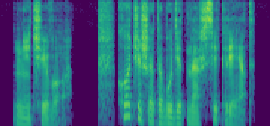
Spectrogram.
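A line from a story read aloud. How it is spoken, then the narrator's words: Conspiratorial cat's question. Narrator (Russian): Заговорщицким тоном спросил черный кот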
